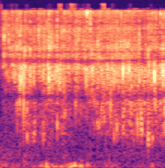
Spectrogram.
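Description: Water poured from a hose or can onto the soil around a struggling young peach tree outdoors, a steady close splashing trickle with a low gushing rumble underneath, continuous and alone.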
